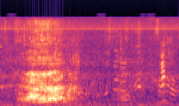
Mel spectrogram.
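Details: Two captive tigers play fighting at Copenhagen Zoo, roaring at each other: one loud, rough, broad roar lasting under a second, followed by quieter human voices calling nearby.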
